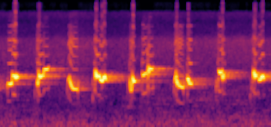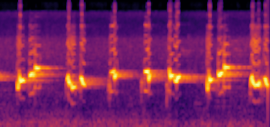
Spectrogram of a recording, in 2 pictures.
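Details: Yellow-vented bulbul singing at night in the long 'ropel' manner: lively chirps, rising and falling by turns, repeated quickly and almost without gaps.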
